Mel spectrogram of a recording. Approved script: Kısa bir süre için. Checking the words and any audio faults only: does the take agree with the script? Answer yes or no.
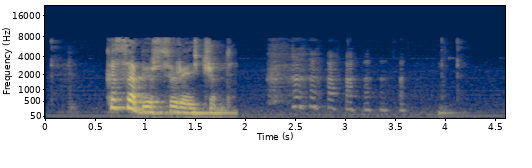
no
